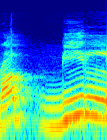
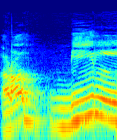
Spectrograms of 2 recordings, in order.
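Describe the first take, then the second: No difference in how they are said.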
